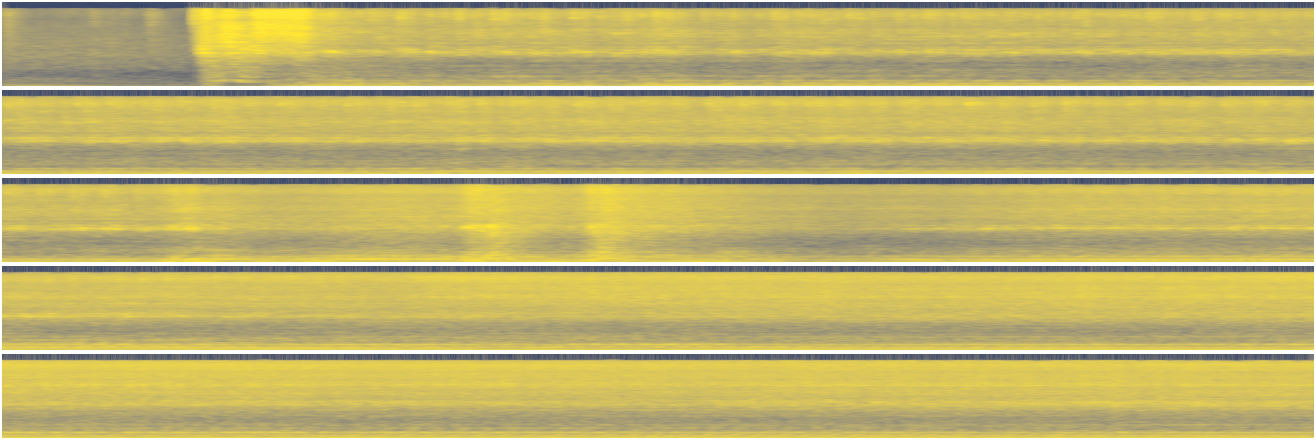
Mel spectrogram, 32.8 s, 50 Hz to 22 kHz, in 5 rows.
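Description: Classic Chevy Impala's carbureted V8 starting up about a second in and running at idle, with a few blips of the throttle around the middle before settling back to a steady idle.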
